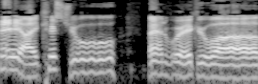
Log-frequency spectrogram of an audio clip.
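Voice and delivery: stupid, high, loud, hammy voice, stretched "up". Joking about fairy tales, speaker voices Prince Charming in a stupid Prince Charming voice. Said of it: "Is he going to use that stupid voice?".

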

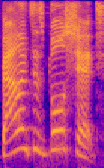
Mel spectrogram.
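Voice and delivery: put-on high, loud yelling in a Cuban accent. Crediting a friend and colleague by quoting her saying: Luli B's yelled Cuban accent. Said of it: "she yells in her Cuban accent".

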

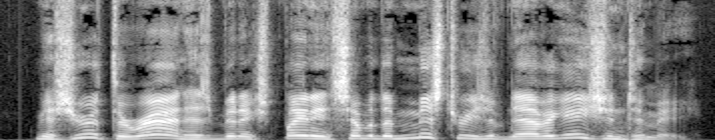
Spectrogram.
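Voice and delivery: ordinary delivery

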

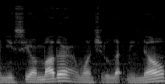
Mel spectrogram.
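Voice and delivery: calm, dull, quick delivery. Quoting Michael's line to Fredo; calm, dull Michael voice. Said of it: "That's that calm, dull Michael voice".

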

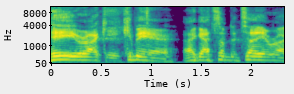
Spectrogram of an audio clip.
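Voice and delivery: low-pitched voice calling out. Doing a quick impression after the other speaker names Burgess Meredith: Burgess Meredith impression. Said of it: "is an imitation show".

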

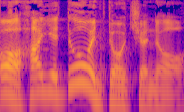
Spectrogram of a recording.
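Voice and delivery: Upper Peninsula Michigan accent. Talking about Wisconsin accents, showing how the Yooper accent sounds; Yooper accent. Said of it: "the Youper accent either".

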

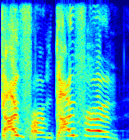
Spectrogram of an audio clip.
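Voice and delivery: shrill, very loud, high, long-stretched yell. Retelling how he yelled at the computer while watching cycling: imitating someone yelling. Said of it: "he's yelling at the computer".

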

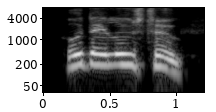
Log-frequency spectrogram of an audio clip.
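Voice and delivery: mock, very high, loud yelled shout. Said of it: "Shula yells out".

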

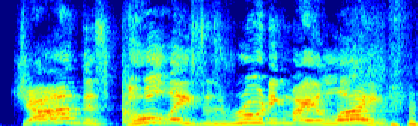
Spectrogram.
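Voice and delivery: very high, frantic, shrill screaming. Retelling what a man screamed at his nurse: imitating a man screaming. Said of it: "and he screams".

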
